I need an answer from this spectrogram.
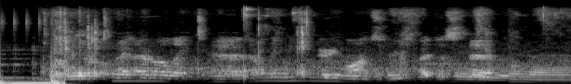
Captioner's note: humming random song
